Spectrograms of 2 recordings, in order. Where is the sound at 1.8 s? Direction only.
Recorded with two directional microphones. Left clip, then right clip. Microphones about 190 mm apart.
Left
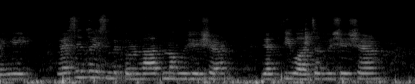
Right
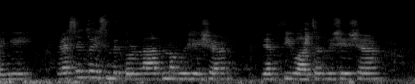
10° left (ahead or behind).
